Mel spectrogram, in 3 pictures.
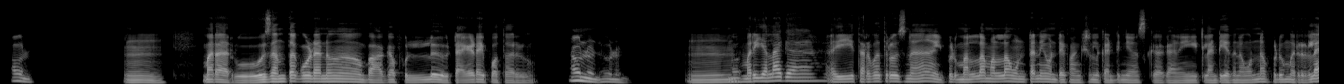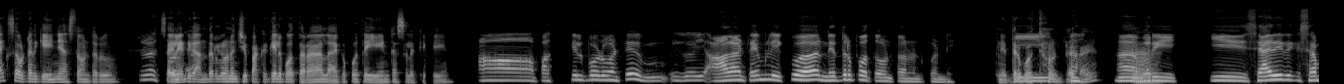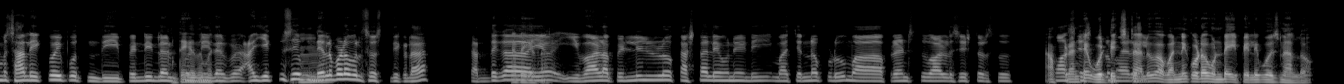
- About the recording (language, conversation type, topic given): Telugu, podcast, ఒక కష్టమైన రోజు తర్వాత నువ్వు రిలాక్స్ అవడానికి ఏం చేస్తావు?
- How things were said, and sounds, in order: in English: "ఫంక్షన్‌లు కంటిన్యూస్‌గా"; other background noise; in English: "సైలెంట్‌గా"; laughing while speaking: "నిద్రపోతూంటారా?"; in English: "ఫ్రెండ్స్"; in English: "సిస్టర్ మ్యారేజ్"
